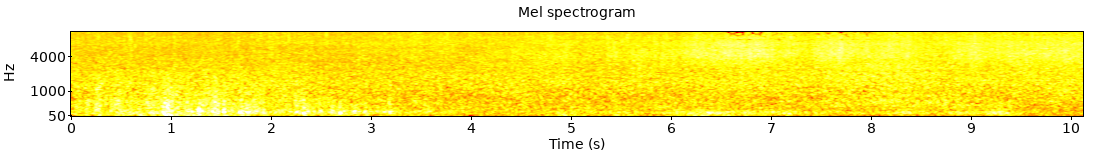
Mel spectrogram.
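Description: A low rumble over a steady rushing hiss, like thunder and rain, loudest and most uneven in the first three seconds and then settling to a steady hiss.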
